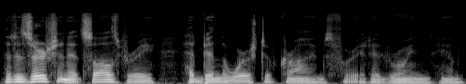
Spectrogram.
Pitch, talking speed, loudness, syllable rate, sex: 95 Hz, 195 wpm, -20 LUFS, 5.2 syllables/s, male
